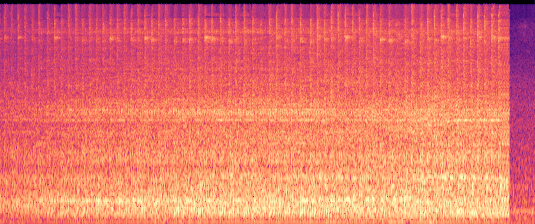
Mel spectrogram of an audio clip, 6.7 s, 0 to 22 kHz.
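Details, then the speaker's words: Husqvarna 150BT backpack blower two-stroke, reassembled from parts after a reported no-start (coil replaced repeatedly by the owner), buzzing steadily and evenly at high speed for about six seconds; normal running. "okay customer said it wouldn't start customer was wrong"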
